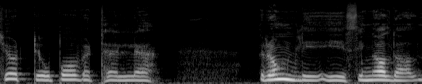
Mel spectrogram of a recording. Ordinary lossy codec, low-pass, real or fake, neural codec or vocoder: none; 19.8 kHz; real; none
